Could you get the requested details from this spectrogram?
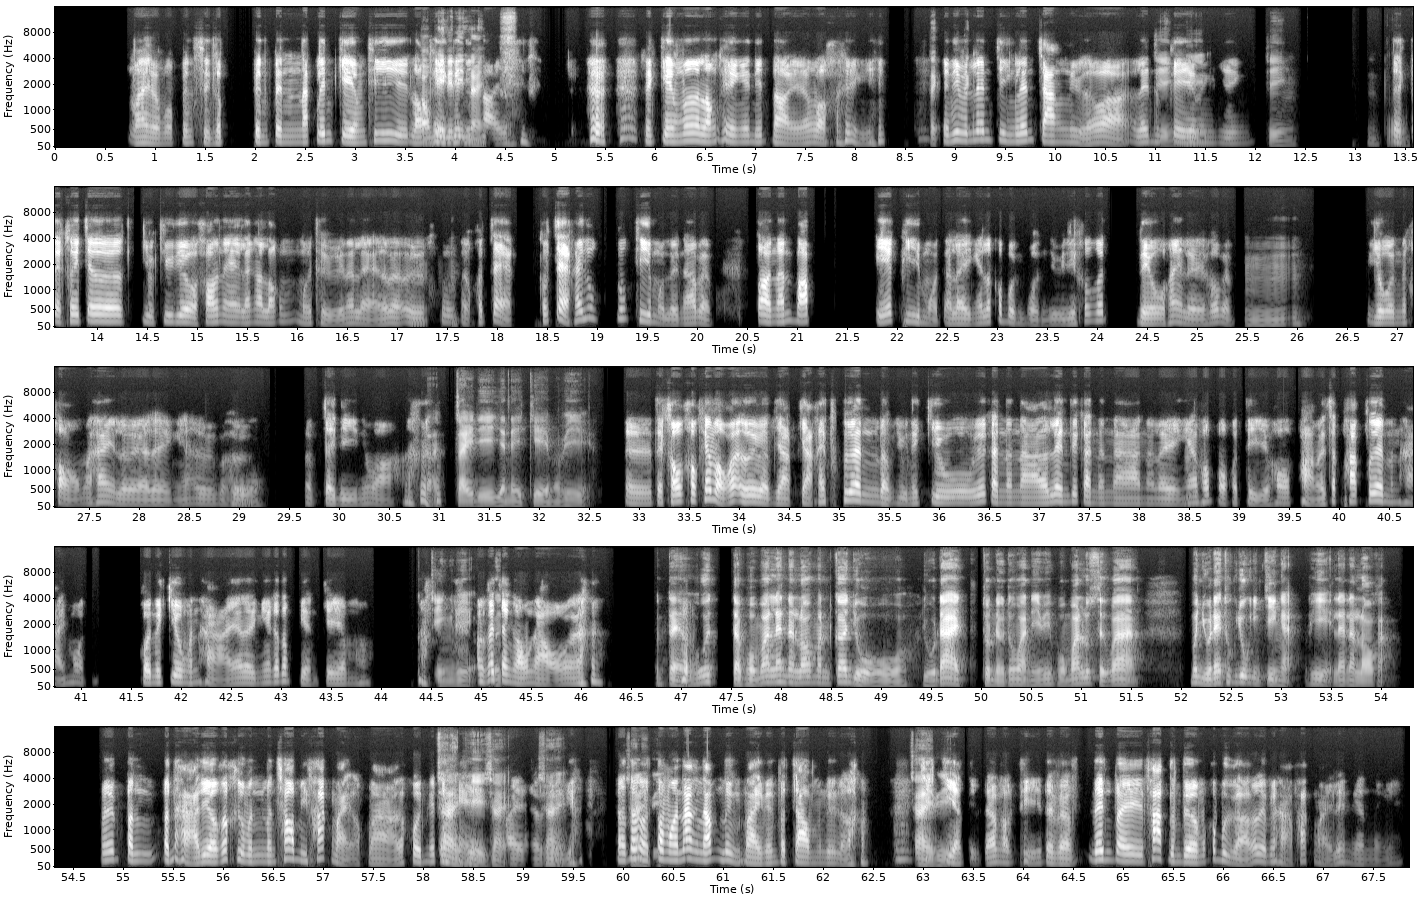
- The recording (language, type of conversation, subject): Thai, unstructured, คุณคิดว่าการเล่นเกมออนไลน์ส่งผลต่อชีวิตประจำวันของคุณไหม?
- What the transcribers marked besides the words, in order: chuckle; laughing while speaking: "อย่างงี้"; "ดีล" said as "เดล"; chuckle; chuckle; laughing while speaking: "นะ"; chuckle; chuckle; laughing while speaking: "เหรอ"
